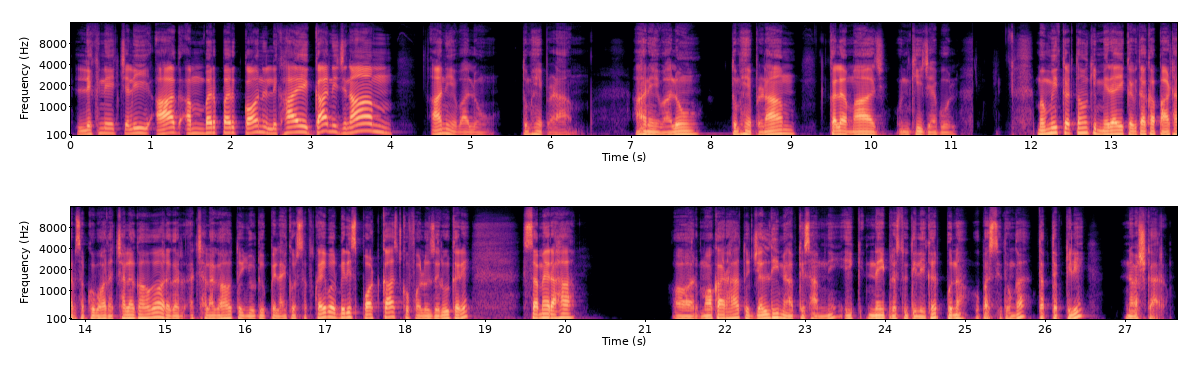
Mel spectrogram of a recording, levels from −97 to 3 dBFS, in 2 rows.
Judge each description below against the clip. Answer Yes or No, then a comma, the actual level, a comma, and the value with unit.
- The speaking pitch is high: No, low, 110 Hz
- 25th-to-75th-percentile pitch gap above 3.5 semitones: Yes, average, 5.0 semitones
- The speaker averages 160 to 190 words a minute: Yes, average, 175 wpm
